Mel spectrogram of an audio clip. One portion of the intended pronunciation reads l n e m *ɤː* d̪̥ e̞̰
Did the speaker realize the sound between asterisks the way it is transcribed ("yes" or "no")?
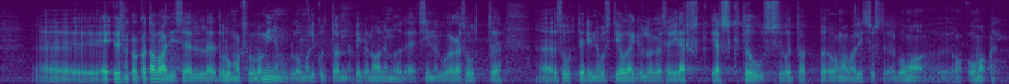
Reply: yes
